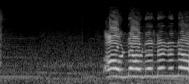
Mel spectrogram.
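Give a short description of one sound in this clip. A young man speaks loudly with animation into a microphone.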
